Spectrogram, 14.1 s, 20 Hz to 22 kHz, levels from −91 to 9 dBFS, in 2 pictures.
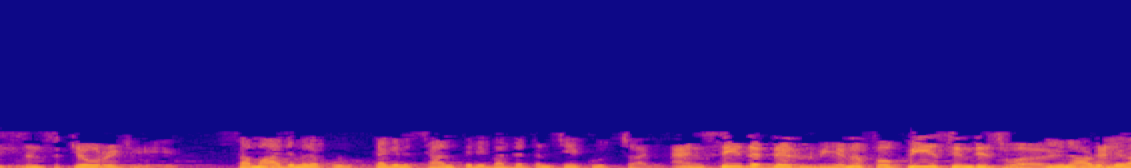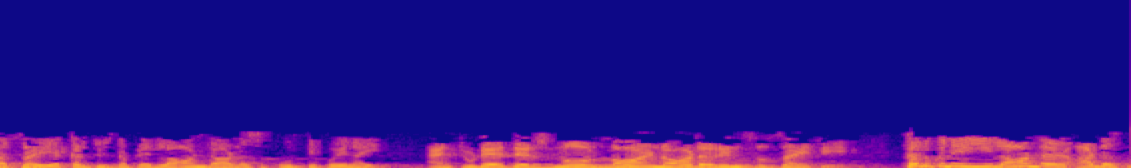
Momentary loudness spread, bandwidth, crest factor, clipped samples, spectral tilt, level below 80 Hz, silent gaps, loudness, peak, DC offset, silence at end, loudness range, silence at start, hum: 9 LU; 4.9 kHz; 14 dB; under 0.1%; -10.5 dB/octave; -44 dBFS; none; -15 LUFS; 0 dBFS; under 0.1%; 0 s; 4 LU; 0 s; none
